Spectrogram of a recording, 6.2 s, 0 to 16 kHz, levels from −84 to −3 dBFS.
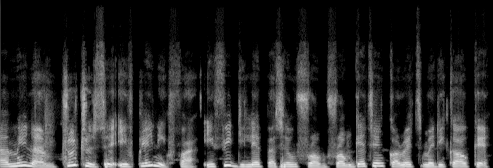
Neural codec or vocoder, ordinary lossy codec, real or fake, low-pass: vocoder, 44.1 kHz, 128 mel bands, Pupu-Vocoder; Opus, 32 kbps; fake; 14.4 kHz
